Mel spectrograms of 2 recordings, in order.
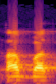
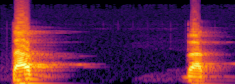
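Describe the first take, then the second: First: The b sound is short and single. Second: The b sound is doubled and held. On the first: The speaker calls it wrong. "salah kalau dibaca tabat" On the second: The speaker calls it right. "pada huruf ba ada yang namanya tasydid"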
